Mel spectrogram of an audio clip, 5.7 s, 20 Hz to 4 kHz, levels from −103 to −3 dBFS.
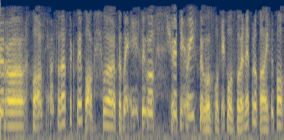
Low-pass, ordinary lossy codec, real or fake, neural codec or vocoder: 3.6 kHz; MP3, 24 kbps; fake; autoencoder, 22.05 kHz, a latent of 192 numbers a frame, VITS, trained on many speakers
